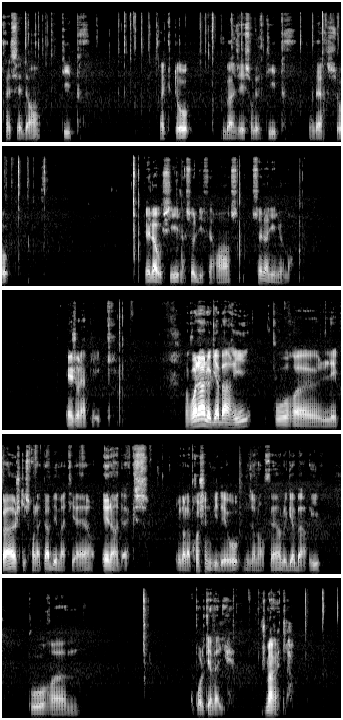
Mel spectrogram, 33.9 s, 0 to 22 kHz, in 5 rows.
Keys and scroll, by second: 0.4-3.1 typing, 4.4-7.2 typing.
